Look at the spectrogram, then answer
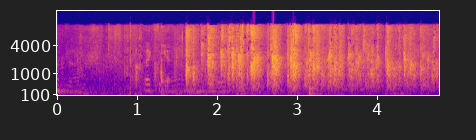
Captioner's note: applause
